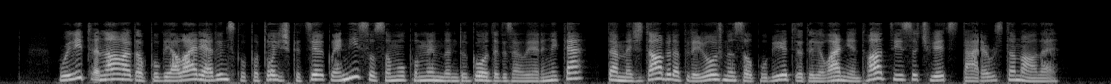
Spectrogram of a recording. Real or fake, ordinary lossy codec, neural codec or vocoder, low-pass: fake; AAC, 32 kbps; codec, 16 kHz, 0.5 kbps, FunCodec, trained on Chinese and English, 25 frames a second; 7.2 kHz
